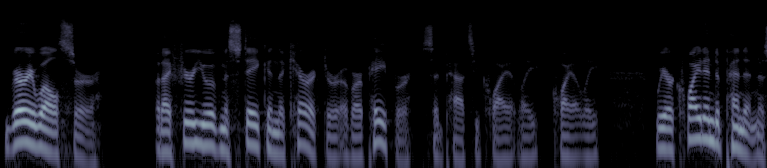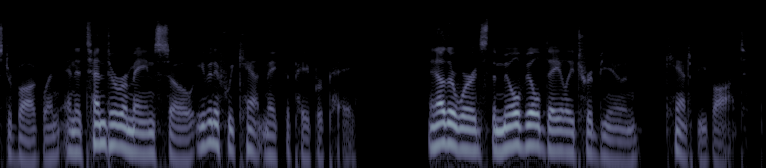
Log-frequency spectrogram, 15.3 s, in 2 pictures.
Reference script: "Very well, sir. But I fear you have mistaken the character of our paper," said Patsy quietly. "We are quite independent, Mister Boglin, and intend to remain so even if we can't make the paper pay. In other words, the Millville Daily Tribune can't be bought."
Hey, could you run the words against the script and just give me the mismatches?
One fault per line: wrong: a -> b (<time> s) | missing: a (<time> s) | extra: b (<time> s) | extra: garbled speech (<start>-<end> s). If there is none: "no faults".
extra: quietly (5.5 s)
